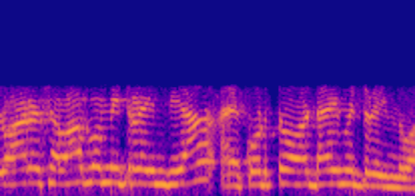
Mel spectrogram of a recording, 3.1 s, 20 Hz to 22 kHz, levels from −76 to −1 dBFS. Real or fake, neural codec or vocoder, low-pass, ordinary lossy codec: real; none; 3.6 kHz; Opus, 24 kbps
